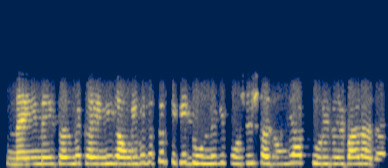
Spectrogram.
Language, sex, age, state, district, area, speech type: Hindi, female, 60+, Rajasthan, Jaipur, urban, conversation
